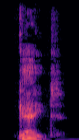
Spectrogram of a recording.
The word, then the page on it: gate: Australian English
